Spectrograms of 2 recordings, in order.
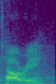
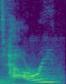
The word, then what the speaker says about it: Tauri: Is that how you say it? Tauri? How do you call it? You gotta stop using these words, bro. No, Tauri is a real thing. Tauri? Yes. Tauri. Has anybody heard that word?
